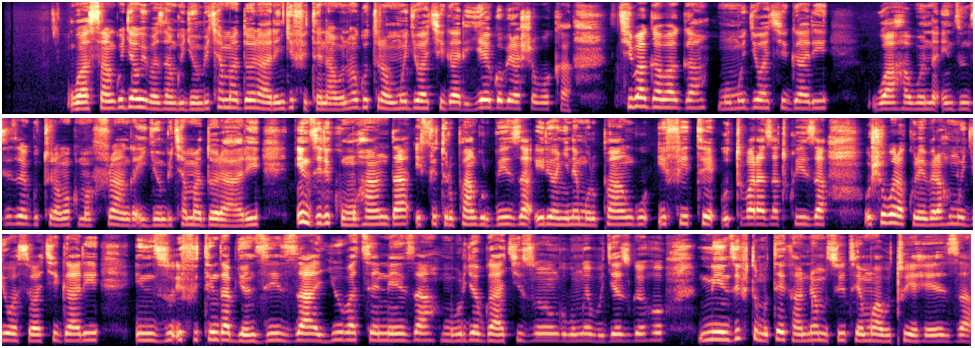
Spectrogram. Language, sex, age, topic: Kinyarwanda, female, 18-24, finance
